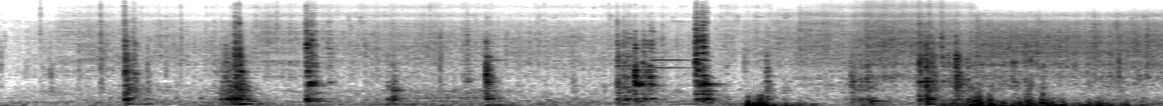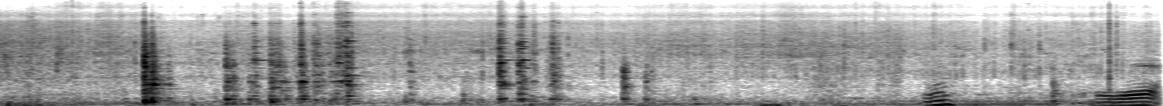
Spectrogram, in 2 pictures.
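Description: Jerk chicken sizzling over charcoal on a drum grill, with a metal spatula clicking and scraping against the mesh grate as the pieces are turned. The sizzling swells louder for a few seconds near the middle.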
